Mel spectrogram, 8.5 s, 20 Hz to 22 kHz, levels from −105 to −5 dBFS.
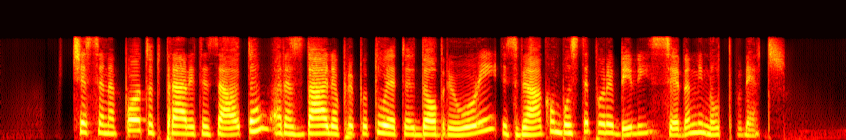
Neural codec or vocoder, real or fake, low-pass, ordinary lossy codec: codec, 16 kHz, 0.5 kbps, X-Codec, HuBERT features, trained on general audio; fake; 7.2 kHz; none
